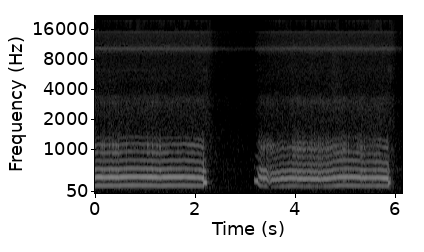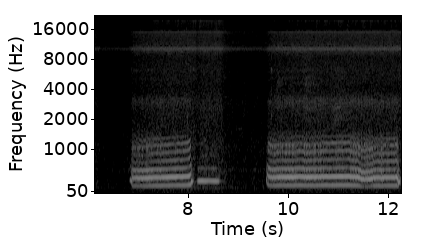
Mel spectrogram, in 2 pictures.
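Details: An 8-week-old German Shepherd puppy, asleep, snores in long, droning, slightly whiny breaths, each about two seconds; recorded 18 February 2012.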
